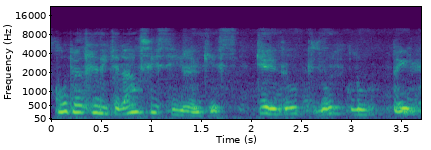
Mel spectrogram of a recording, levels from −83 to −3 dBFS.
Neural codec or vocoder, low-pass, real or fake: codec, 16 kHz in and 24 kHz out, 1.1 kbps, FireRedTTS-2 codec; 9.9 kHz; fake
